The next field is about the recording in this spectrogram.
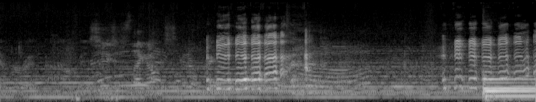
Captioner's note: giggling continues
